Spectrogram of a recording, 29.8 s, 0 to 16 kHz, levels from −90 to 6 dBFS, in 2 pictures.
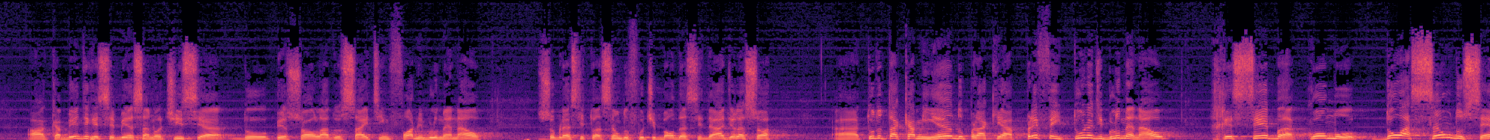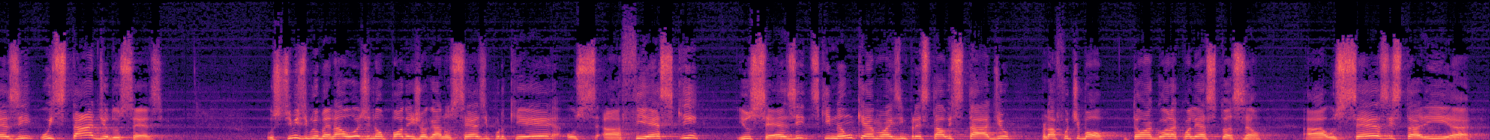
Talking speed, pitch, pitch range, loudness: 155 wpm, 215 Hz, 180-235 Hz, -17 LUFS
